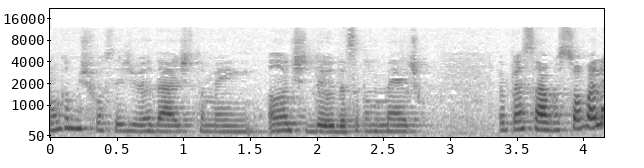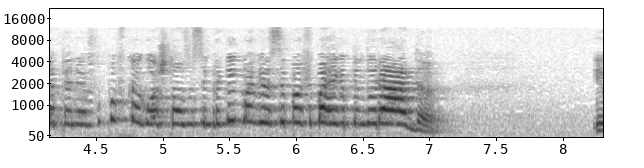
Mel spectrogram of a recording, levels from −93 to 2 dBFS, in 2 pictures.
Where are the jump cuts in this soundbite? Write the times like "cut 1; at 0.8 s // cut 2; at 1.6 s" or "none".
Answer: cut 1; at 2.3 s // cut 2; at 4.4 s // cut 3; at 5.6 s // cut 4; at 6.1 s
